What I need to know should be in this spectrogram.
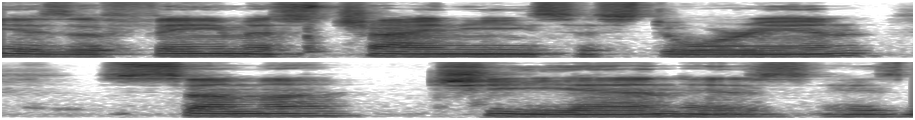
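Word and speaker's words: Sima Qian: Sama Chien. His his name is actually spelled S I M A capital Q I A N but we pronounce that Sama Chien.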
